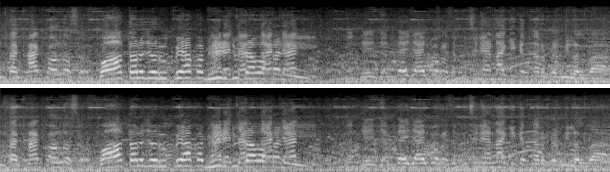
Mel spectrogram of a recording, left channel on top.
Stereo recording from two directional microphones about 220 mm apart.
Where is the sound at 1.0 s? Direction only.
35° left (ahead or behind).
